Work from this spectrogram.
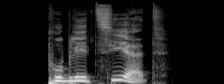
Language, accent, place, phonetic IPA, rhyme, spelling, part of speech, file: German, Germany, Berlin, [publiˈt͡siːɐ̯t], -iːɐ̯t, publiziert, adjective / verb, De-publiziert.ogg
- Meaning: past participle of publizieren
